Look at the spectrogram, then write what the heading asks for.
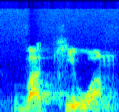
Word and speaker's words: vacuum: Now, Dhika icon, you say vacuum, vacuum. But remember that the standard pronunciation of that word is vacuum. It might be a surprise to many people. Vacuum, vacuum, vacuum.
